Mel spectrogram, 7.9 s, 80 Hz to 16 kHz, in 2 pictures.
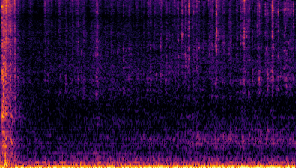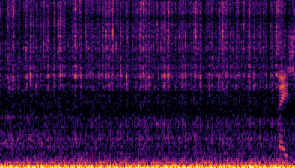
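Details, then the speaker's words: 1968 Plymouth Barracuda with 440 V8, automatic transmission and Borla exhaust, heard from the rear: deep, even, throaty rumble at steady idle with no misses or ticks; normal healthy exhaust note. "Nice deep throaty exhaust note."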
